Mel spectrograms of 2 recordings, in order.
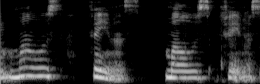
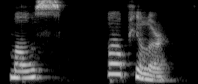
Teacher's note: Again, the T in the middle will be elided.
